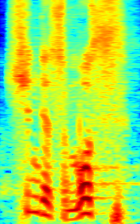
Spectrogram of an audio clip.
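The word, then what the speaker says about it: σύνδεσμος: 오늘 본문의 말씀이 평안에 매는 줄이라고 하는이 매는 줄은 헬라어로 데스모스라고 읽어요. 신데스모스.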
